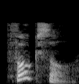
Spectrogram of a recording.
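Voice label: "forecastle", en, uk British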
